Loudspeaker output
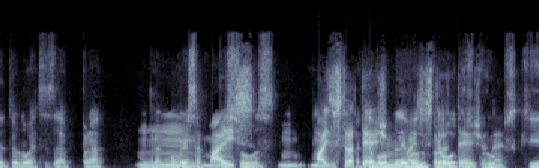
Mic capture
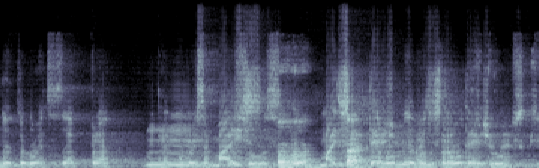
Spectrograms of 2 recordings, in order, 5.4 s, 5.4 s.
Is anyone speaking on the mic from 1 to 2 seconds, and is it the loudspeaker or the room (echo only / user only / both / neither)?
echo only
